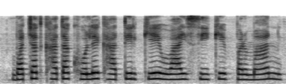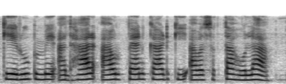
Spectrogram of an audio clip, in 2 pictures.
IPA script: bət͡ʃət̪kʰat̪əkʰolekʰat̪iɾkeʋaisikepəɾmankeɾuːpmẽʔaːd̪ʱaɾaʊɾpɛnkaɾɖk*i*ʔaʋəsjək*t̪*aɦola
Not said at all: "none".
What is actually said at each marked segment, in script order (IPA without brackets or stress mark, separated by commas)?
i, t̪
